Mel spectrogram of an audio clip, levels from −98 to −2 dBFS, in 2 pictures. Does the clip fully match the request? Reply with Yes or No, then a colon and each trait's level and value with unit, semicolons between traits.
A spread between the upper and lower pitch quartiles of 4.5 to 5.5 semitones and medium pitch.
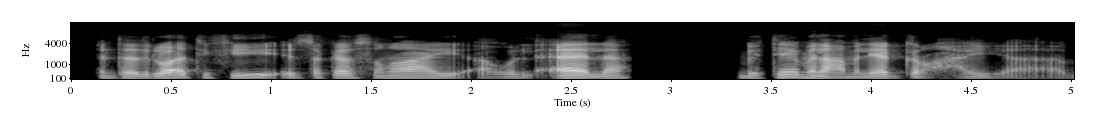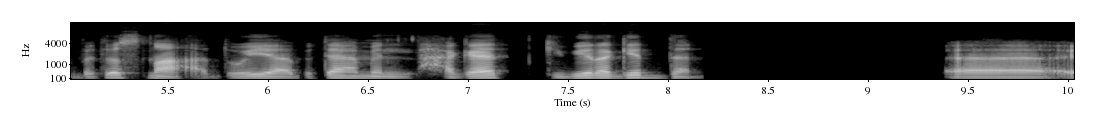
No: average, 5.0 semitones; low, 115 Hz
